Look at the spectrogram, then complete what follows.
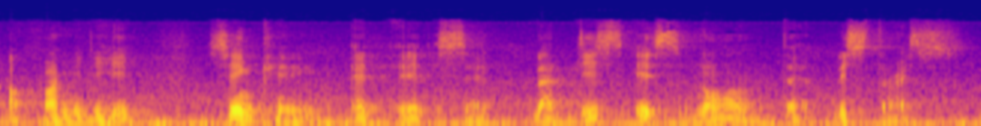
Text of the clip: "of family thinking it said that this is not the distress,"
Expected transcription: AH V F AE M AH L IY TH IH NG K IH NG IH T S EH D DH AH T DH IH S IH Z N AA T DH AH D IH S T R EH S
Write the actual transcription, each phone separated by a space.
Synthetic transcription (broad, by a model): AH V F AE M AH L IY S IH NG K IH NG IH T S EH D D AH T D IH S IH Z N AA T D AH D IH S T R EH S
